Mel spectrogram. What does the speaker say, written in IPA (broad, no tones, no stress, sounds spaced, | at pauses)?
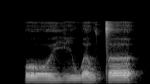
oː j i w ɐ w t ɐ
